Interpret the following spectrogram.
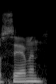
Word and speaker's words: salmon: Do you pronounce the L on it, Mark? Yeah. No. So, you just go salmon.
